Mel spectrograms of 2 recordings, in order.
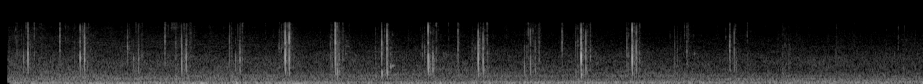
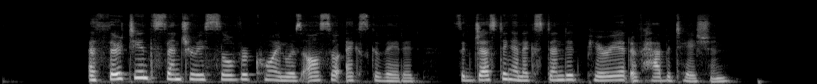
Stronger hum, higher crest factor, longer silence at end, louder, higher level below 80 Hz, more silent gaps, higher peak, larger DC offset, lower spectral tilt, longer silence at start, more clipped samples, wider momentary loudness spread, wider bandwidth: neither; first, 30 dB vs 20 dB; second, 0 s vs 0.9 s; second, -34 LUFS vs -22 LUFS; first, -40 dBFS vs -64 dBFS; neither; about the same, -4 dBFS vs -2 dBFS; neither; second, -4 dB/octave vs -5.5 dB/octave; second, 0.05 s vs 0.9 s; neither; about the same, 11 LU vs 12 LU; second, 7.8 kHz vs 11.5 kHz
